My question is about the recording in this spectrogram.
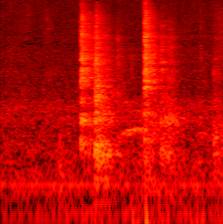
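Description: A spoon knocking and scraping in a metal cooking pot, twice, a little under a second in and again about half a second later.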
